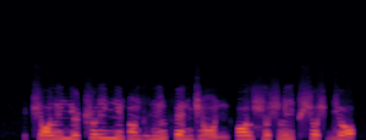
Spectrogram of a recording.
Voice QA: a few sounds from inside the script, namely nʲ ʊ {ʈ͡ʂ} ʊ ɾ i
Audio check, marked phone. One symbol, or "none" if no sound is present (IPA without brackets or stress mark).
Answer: ʈ͡ʂ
